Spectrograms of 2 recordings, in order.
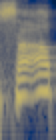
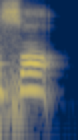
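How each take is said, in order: First: The vowel sounds like a thin, open a. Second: The vowel sounds like a thick, rounded o. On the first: The speaker calls it wrong. "Kalau hurufnya tipis maka ketika dia fathah dibaca bunyi vokal A" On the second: The speaker calls it right. "So ya"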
